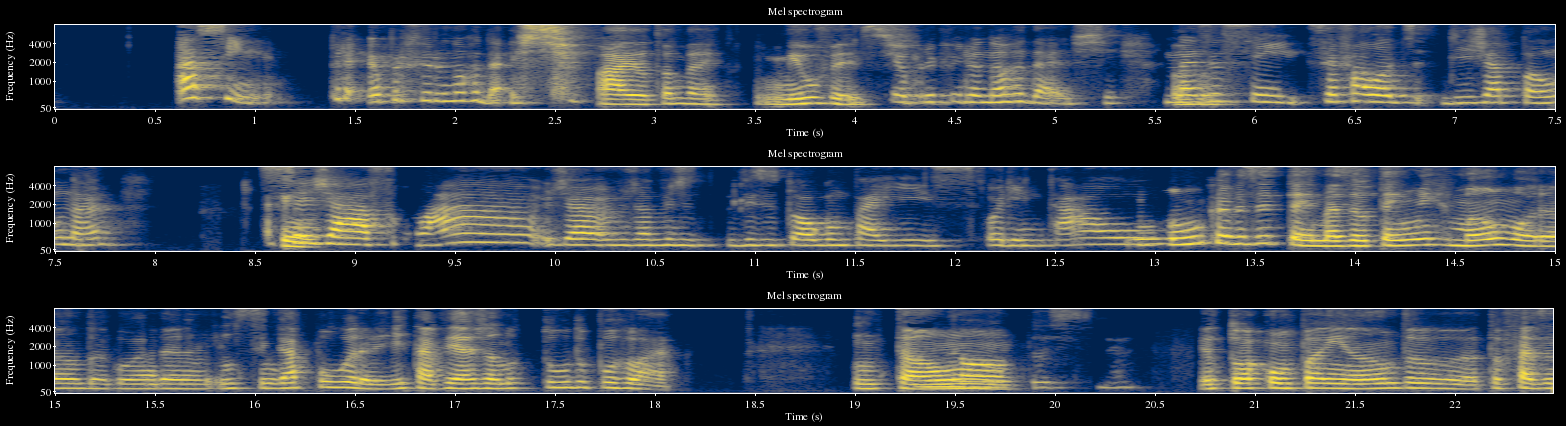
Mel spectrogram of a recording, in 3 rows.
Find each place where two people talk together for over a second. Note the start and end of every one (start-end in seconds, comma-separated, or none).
none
